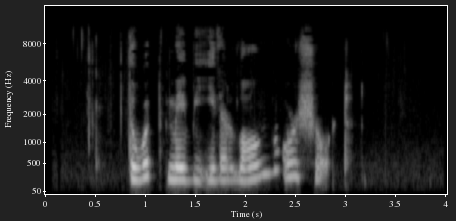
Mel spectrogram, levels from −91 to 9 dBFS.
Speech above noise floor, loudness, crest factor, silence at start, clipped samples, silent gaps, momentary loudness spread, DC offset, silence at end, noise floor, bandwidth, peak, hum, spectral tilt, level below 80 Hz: 47 dB; -26 LUFS; 20 dB; 0.85 s; under 0.1%; none; 17 LU; under 0.1%; 1 s; -72 dBFS; 10 kHz; -8 dBFS; none; -6 dB/octave; -82 dBFS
